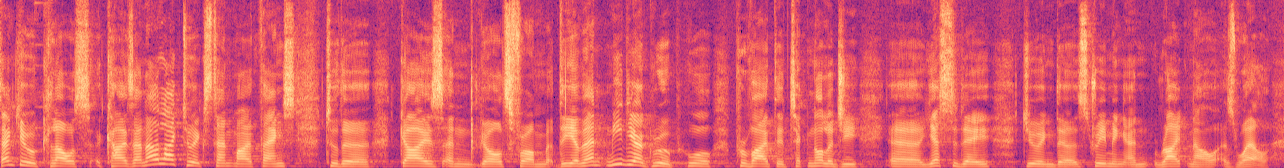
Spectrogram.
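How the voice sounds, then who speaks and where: Fairly slow speech with ordinary pitch variation, in a German accent. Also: man, high pitch for a man. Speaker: event host. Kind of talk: live event hosting. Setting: live stream.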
